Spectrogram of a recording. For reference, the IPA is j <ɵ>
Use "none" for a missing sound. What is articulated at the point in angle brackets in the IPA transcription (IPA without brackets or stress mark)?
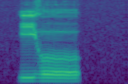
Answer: o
